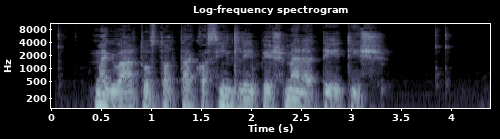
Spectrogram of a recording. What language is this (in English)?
Hungarian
